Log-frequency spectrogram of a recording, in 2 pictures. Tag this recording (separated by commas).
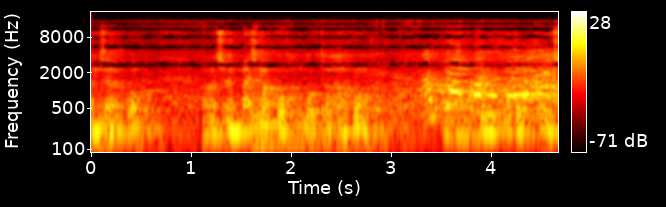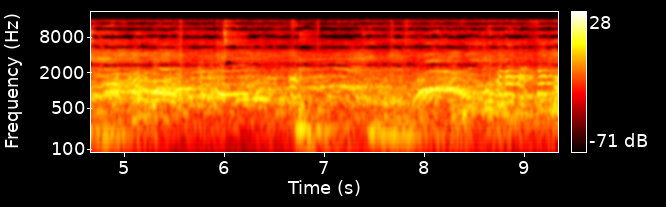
Speech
